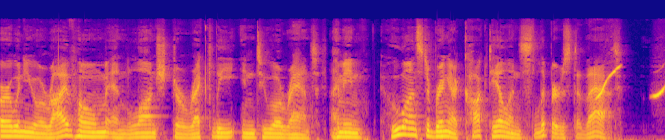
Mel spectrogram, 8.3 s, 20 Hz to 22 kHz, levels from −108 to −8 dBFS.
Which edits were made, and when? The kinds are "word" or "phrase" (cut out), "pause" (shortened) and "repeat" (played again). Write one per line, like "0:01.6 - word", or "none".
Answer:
0:04.1 - pause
